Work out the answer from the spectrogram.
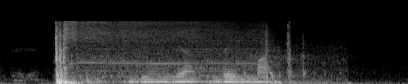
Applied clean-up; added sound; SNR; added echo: none; Car; -4 dB; none.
